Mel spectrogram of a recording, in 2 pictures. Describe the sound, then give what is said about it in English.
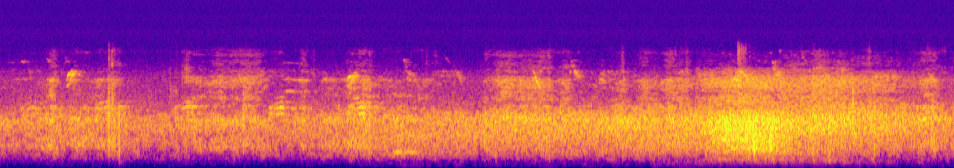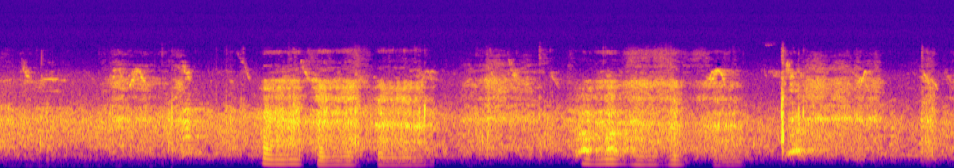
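A group of a woman's ducks quacks continuously, a busy overlapping chorus with louder, harsher bursts of quacking toward the end. “Oh, she's got ducks.”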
